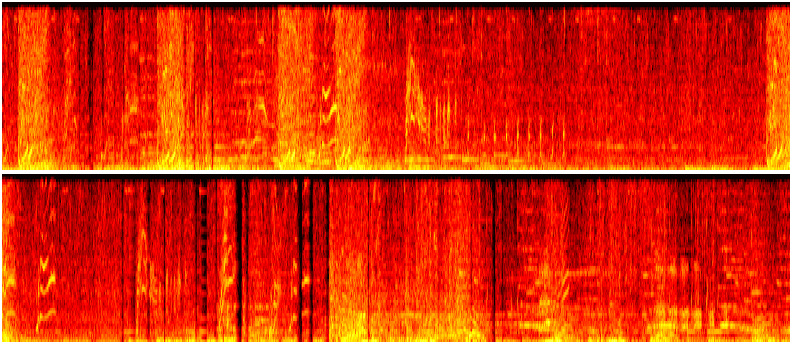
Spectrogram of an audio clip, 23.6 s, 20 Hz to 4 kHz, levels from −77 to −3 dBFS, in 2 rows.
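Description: Packets went missing again and again from 1.14 to 3.18 s, 13.6 to 15.52 s, 16.22 to 17.35 s and 18.35 to 19.34 s. The receiver patched each hole by stretching the preceding sound. This is repeated packet loss with a robotic sound: choppy audio with pieces missing and gaps up to 96 ms. The worst stretches are in the middle, all heard through a telephone band ending at 4 kHz.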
